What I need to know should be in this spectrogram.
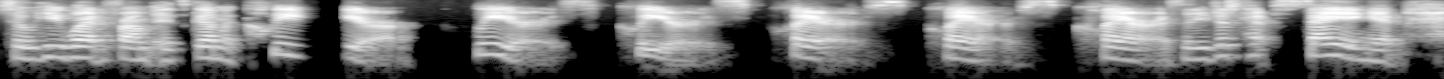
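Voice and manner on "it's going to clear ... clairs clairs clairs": slow, put-on, almost Southern drawl on "clear". Retelling how Neil kept repeating one word: Neil's almost Southern accent. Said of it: "almost like a Southern accent on it".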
